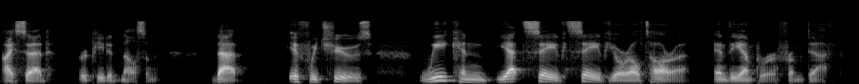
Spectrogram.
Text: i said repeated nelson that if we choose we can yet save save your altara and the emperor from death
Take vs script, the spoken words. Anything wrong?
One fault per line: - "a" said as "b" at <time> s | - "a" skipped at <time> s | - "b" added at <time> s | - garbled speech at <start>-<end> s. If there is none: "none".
none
